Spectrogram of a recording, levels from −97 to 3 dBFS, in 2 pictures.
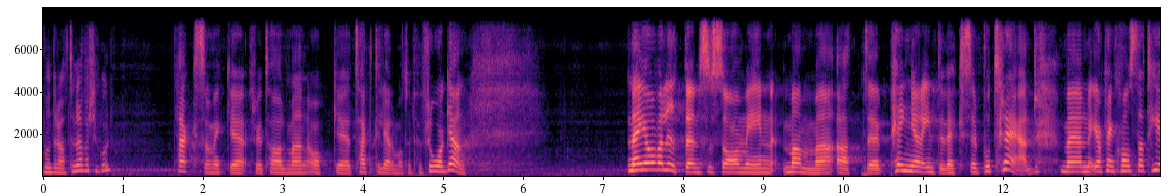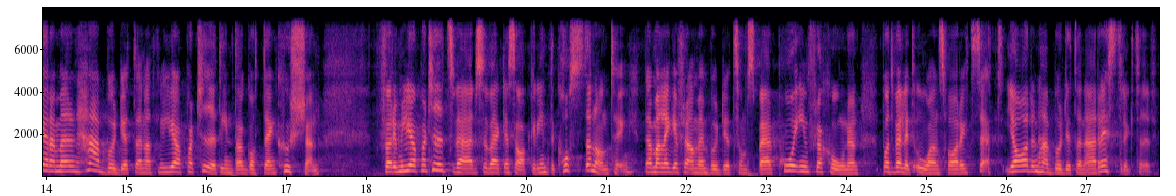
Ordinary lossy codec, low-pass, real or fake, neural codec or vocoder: none; 7.2 kHz; fake; codec, 24 kHz, 6 kbps, HILCodec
